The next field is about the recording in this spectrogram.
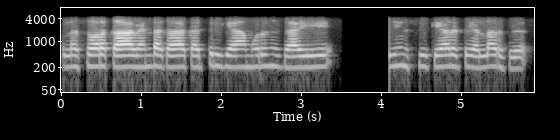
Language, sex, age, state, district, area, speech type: Tamil, female, 60+, Tamil Nadu, Kallakurichi, urban, conversation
